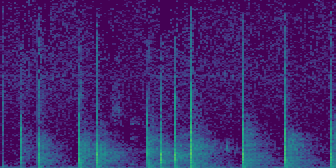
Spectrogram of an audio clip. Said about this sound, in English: She goes to the cafe and the sandhill crane is beating its beak on the door. It sees its reflection and it's protecting its nest and it's protecting its territory from another male crane, another male sandhill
